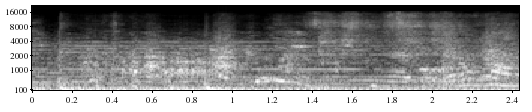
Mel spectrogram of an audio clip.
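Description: A dog whining and yipping in excited greeting as it pushes against its handler, over background music.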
